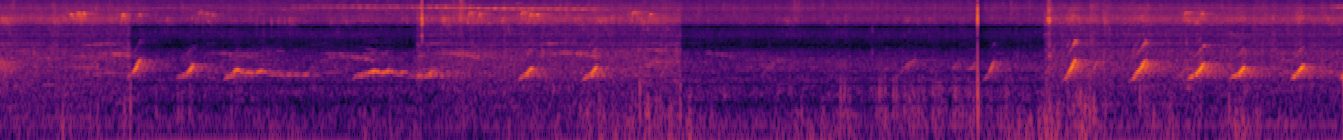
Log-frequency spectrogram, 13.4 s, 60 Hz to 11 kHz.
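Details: A gibbon at Lisbon Zoo in 2019 gives a run of loud, rising whooping notes in quick succession.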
